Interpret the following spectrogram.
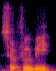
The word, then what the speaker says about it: sofubi: the know uh is the japanese kind of slang term for soft vinyl so they they would pronounce that as sofuto so they just shorten it to sofubi um so basically it's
